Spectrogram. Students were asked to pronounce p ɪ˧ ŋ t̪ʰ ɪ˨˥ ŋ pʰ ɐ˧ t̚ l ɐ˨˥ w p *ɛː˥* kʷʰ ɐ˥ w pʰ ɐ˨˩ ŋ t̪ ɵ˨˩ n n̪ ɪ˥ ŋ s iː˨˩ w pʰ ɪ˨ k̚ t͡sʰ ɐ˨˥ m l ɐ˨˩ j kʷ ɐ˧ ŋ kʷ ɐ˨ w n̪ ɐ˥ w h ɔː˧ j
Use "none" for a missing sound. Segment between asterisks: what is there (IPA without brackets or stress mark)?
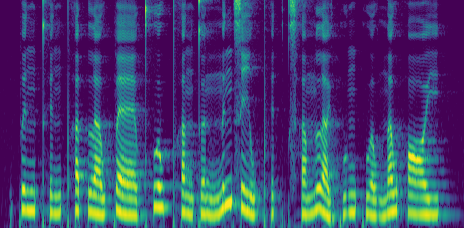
ɛː˨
